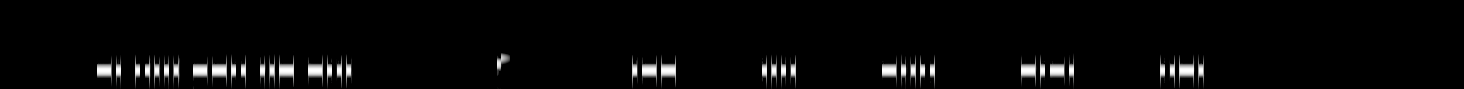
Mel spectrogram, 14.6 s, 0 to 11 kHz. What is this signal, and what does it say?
Morse code, heard as a keyed tone, about 25 wpm, spaced as for 13 wpm, 700 Hz. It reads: N5ZUB WH6CF
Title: USA Call Signs - 5 Characters - 6x Character Spacing - 25wpm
